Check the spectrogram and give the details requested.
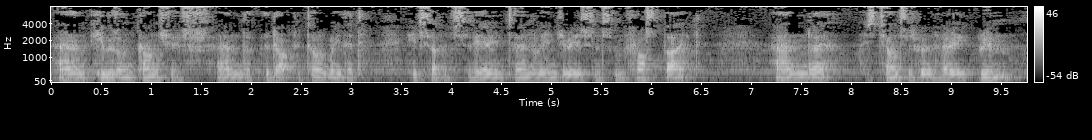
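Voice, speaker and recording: A man, a former airman, giving a measured, formally worded recollection of the war in a documentary interview. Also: deep voice, little pitch movement, mellow, low-quality recording. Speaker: former RAF airman recalling his war experience. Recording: faintly hissy 1960s radio recording.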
